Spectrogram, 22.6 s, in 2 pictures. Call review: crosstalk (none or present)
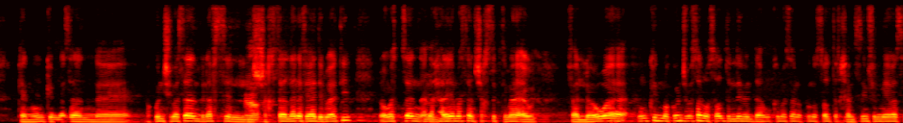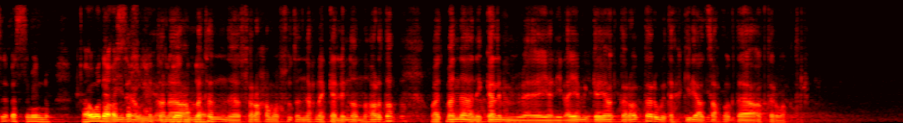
present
